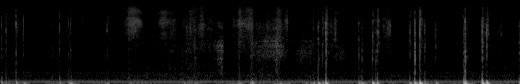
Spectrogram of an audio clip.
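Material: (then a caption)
Plastic. Fingertips and nails tap and scratch on the surface of a small, hollow, flat plastic DVD or game keep case with a printed cover insert, held close to the microphone. Irregular, quick, dry taps with short, bright scratching swishes between them sit over a steady low hum.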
